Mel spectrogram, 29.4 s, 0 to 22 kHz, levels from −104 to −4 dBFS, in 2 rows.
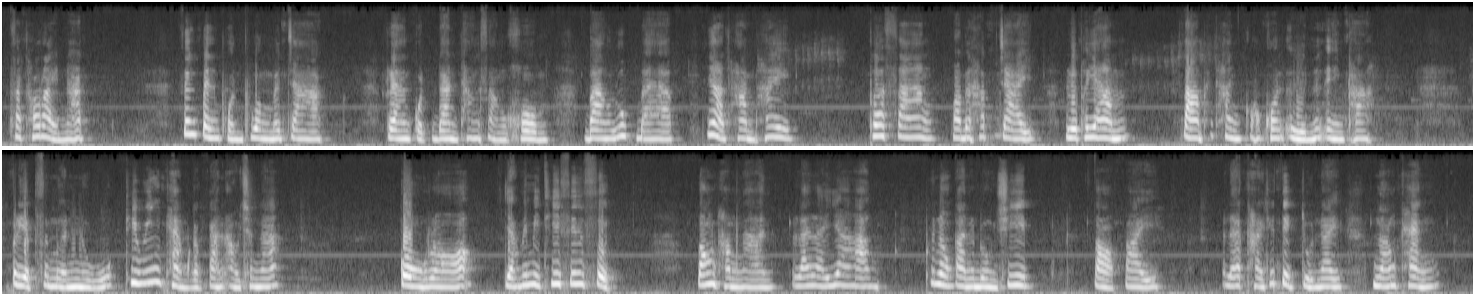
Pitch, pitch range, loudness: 235 Hz, 220-265 Hz, -18 LUFS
